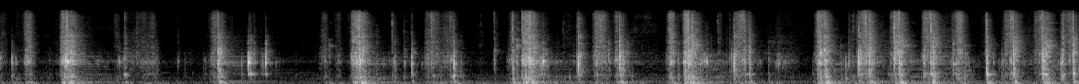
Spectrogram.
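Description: Potato being cut into French fries on a plastic lever-action mandoline chopper: the handle is pumped down again and again, each stroke a sharp cut and clack. The strokes come irregularly at first and quicken to about three a second near the end.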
